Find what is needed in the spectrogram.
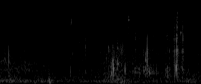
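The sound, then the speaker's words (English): Someone takes a quiet sip of a drink, with a few soft, wet mouth clicks and a brief slurp and swallow. No one speaks. “All right, let me take one more sip.”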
